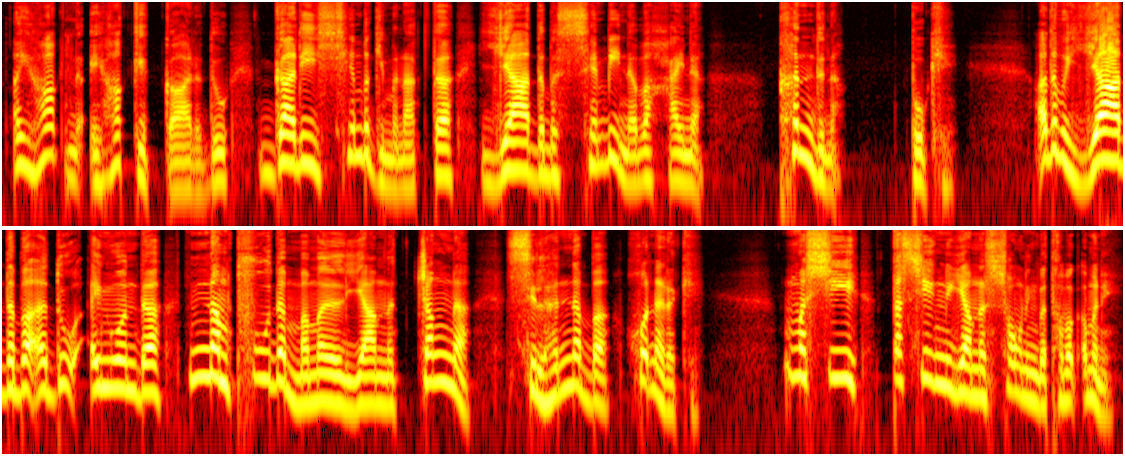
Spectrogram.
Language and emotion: Manipuri, angry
